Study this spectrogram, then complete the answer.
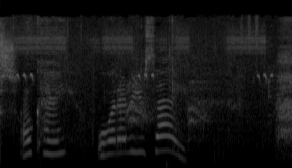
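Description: A young woman answers calmly nearby.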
